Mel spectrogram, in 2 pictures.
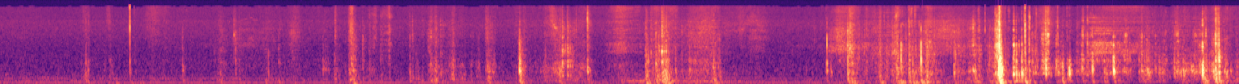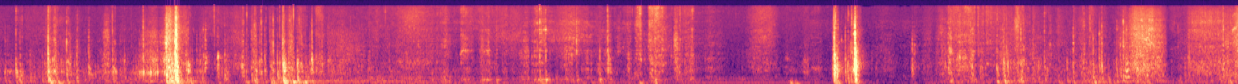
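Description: Cardboard and plastic packaging rustle and crinkle close by.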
